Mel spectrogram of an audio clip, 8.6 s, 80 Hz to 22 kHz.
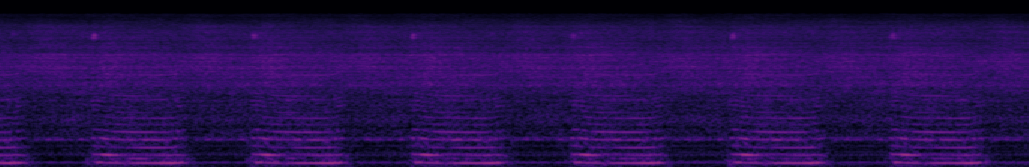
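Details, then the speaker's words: Avid CNC Benchtop Pro, 2.2kW spindle, A36 mild steel at 0.25 depth, 0.07 step-over, 12,000 rpm, about 86 feed: high steady whine, even pass every ~1.3 s, no rattle or chatter; smooth cut, hot blue chips. "once it got into the cut continuously it sounds just fine honestly there's no noticeable chatter the chips are nice and blue and rather hot"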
